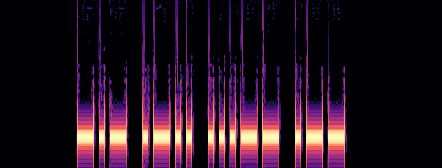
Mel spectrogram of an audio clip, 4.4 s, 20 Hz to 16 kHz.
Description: Morse code, heard as a keyed tone, about 22 wpm, 690 Hz. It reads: KL3W
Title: Call Signs Repeated 3x - 22wpm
